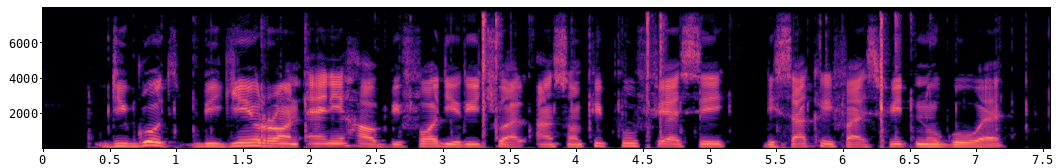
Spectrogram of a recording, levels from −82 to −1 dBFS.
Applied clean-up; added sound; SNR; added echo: classical method spectral subtraction.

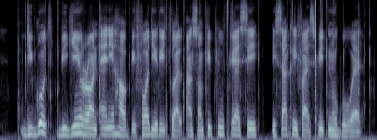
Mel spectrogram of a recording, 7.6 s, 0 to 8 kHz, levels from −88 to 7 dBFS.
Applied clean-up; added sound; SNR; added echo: neural diffusion model UNIVERSE++.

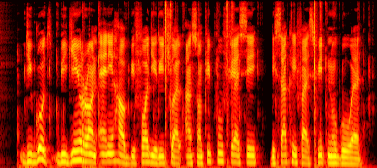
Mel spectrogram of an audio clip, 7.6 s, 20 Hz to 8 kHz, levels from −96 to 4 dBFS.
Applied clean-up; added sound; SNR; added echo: classical method log-MMSE.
